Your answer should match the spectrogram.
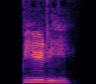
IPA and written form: ˈbjudi (Beauty)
